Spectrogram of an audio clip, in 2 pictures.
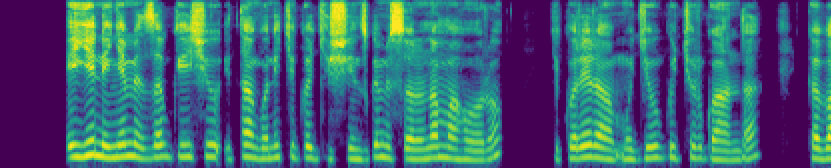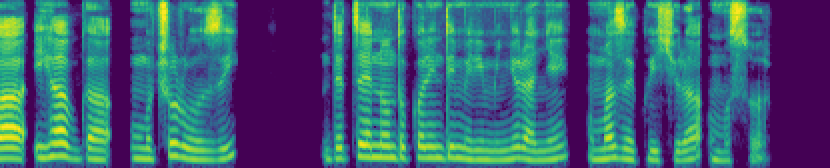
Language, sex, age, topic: Kinyarwanda, female, 25-35, finance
